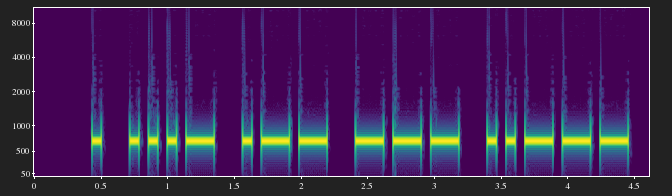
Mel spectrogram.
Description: Morse code, heard as a keyed tone, about 17 wpm, 700 Hz. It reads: EVWO2
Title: Code Groups - 5 Letter:Numbers - 17wpm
